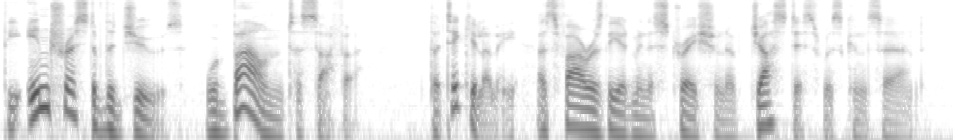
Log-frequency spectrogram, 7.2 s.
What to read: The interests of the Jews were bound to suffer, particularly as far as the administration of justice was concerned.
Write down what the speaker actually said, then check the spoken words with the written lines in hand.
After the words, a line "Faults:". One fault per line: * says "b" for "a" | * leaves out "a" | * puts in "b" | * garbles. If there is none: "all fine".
The interest of the Jews were bound to suffer, particularly as far as the administration of justice was concerned.
Faults:
* says "interest" for "interests"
